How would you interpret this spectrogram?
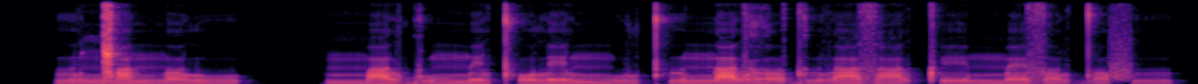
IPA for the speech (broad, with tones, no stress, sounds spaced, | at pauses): ɯ˦ l ŋ͡ǁ a˦ nː ʌ˨˦ l u˨˦ | mː a˨˦ l ɡ u˦ mː e˦ l tʰ o˦ l e˦ l mː u˨˦ l t̪ʰ ɯ˦ nː a˦ l ɣ ʌ˨˦ d ɯ˦ l a˦ z a˨˦ l tʼ e˨˦ mː ɛ˦ z ʌ˨˦ l d̪ ʌ˨˦ f ɯ˨˦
